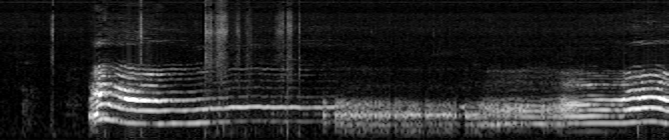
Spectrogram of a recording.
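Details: Sniffer, a Beagle at home pleading to join people on the bed, lets out a long sustained howl lasting over five seconds, turning rough and grumbling in the middle before rising again at the end.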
